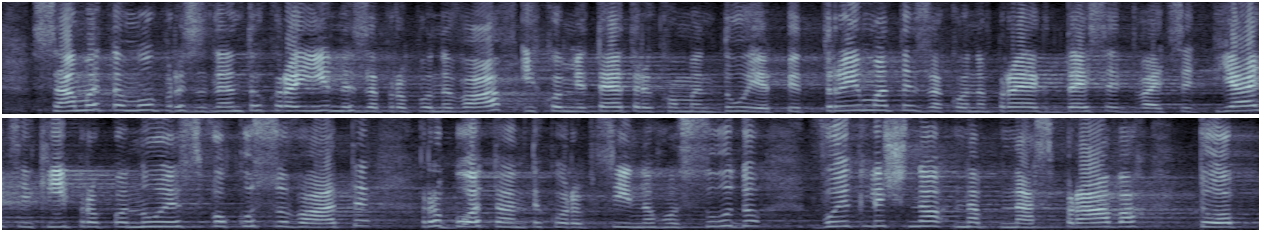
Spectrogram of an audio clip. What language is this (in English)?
Ukrainian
